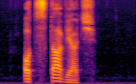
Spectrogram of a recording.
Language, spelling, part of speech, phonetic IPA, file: Polish, odstawiać, verb, [ɔtˈstavʲjät͡ɕ], Pl-odstawiać.ogg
